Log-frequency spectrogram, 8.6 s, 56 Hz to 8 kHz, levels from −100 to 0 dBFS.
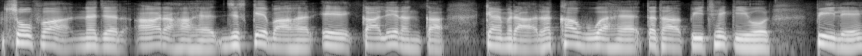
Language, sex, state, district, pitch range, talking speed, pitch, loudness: Hindi, male, Chhattisgarh, Sukma, 120-150 Hz, 145 wpm, 135 Hz, -14 LUFS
